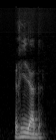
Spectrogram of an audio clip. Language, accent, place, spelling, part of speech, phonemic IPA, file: French, France, Lyon, Riyad, proper noun, /ʁi.jad/, LL-Q150 (fra)-Riyad.wav
- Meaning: Riyadh (the capital city of Saudi Arabia)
